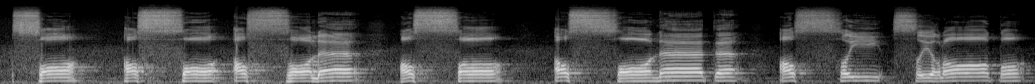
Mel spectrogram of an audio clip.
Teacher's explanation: Nah, sehingga 4 huruf ini harus lebih besar suaranya disebabkan karena posisi pangkal lidah lebih tinggi dan harus ditinggikan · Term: huruf idbaq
